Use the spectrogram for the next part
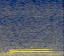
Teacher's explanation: final U termasuk ke dalam vokal belakang dengan posisi lidah tinggi, bentuk bibir bulat dengan sonoritas tutup U.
